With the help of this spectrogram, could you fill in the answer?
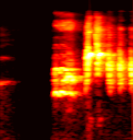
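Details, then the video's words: Anis kembang (orange-headed thrush) bait song for making other thrushes sing: a dense, slightly harsh burst of high warbled chirps packed together, lasting under a second. "ANIS KEMBANG GACOR MEMBUAT ANIS KEMBANG IKUT BUNYI, PANCINGAN ANIS KEMBANG"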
